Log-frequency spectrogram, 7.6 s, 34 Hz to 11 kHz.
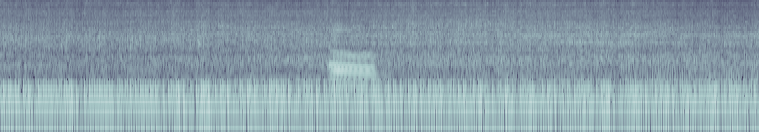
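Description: A 2000 Kawasaki ZX12R motorcycle engine runs steadily at a low, even idle close by, with a brief higher whine near the middle and no talking.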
